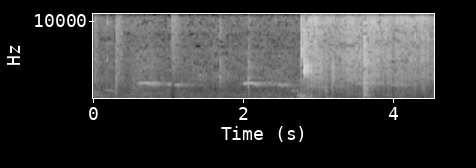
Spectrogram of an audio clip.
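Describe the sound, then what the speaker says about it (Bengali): Oil sizzles with scattered clinks, then erupts into a louder, steady hiss as mango pieces for pickle hit the pan after five-spice seeds, with faint bird chirps in the background. "এবার আমগুলোকে আমি একটু ভাজা ভাজা করে নেব"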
